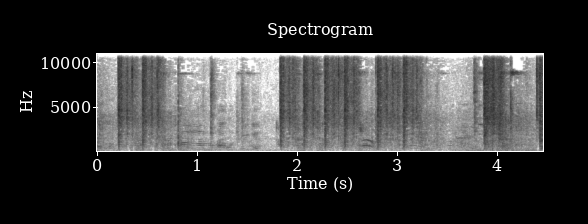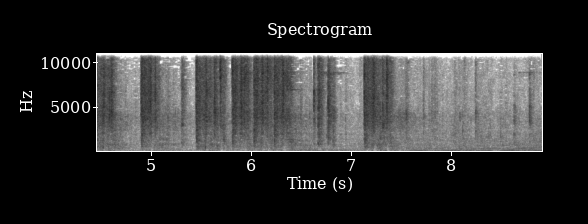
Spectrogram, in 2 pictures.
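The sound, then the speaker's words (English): Gunfire erupts around a Kenyan police patrol in an abandoned neighborhood of Haiti's capital: many sharp, loud shots and rapid automatic bursts crack out irregularly, some clustered tightly, others spaced apart, throughout the stretch. “We're joining the Kenyan police on a patrol. It's not long before we come under fire.”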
